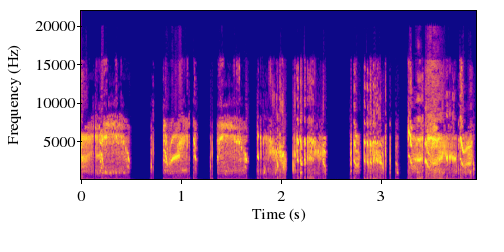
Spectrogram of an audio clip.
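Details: Swiftlet sounds meant to draw swiftlets in, heard as dense, buzzy high twittering in bursts of about half a second, separated by short silent gaps.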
